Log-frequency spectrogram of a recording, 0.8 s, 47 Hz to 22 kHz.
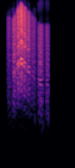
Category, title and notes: Sound effects > Electronic / Design
Glitch (Faulty Core) 6
machine-glitch, glitch-sound-effect, audio-glitch-sound-effect, computer-glitch-sound-effect, audio-glitch, ui-glitch-sound, error-fx, error-sound-effect, machine-glitch-sound, computer-glitch, computer-glitch-sound, ui-glitch-sound-effect, computer-error-sound, audio-glitch-sound, machine-glitching, computer-error, glitch-sound, ui-glitch, glitches-in-me-britches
